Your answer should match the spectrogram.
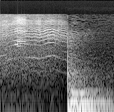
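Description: Faint, high-pitched insect buzzing with a wavering pitch. About a second and a half in it cuts off, and a sudden loud, deep rumble starts and carries on.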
